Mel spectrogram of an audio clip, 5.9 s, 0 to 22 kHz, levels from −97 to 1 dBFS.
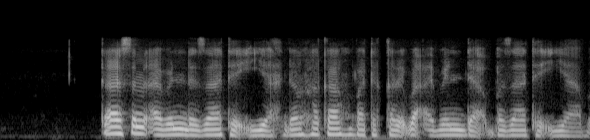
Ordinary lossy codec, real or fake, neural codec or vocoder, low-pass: none; real; none; 7.2 kHz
